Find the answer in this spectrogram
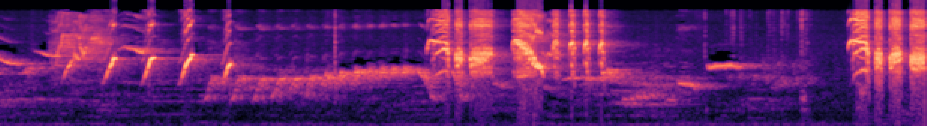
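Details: White-rumped shama kept as a super fighter, singing to provoke other shamas; a few rising whistles, a long drawn buzzy note, then noisy broadband bursts and a brief rattle at the close.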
